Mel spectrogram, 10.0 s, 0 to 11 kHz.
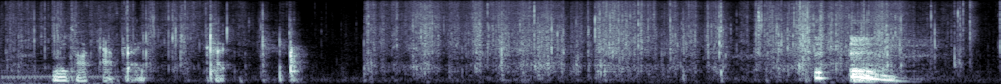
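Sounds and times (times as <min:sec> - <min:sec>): plastic mailer bag crinkling: 0:00.0 - 0:02.8, 0:03.5 - 0:10.0.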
